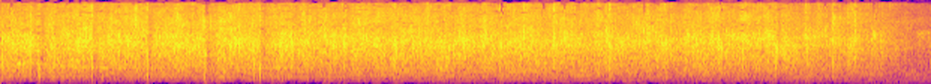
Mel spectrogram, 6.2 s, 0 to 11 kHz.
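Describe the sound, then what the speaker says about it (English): A big commencement crowd at King School's 2017 ceremony claps in a loud, sustained wash of applause that holds steady before easing off slightly at the close. "Round of applause is in order."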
